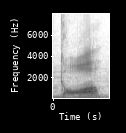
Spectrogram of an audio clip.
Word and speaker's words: Gau: So, his name I believe is Gao. That's how you pronounce it. But some people say it's Gau. And I think I think it's supposed to be Gao, but again, no one pronounced the names of the characters back in the day. So, I can't be 100% sure, but I'm almost positive it's Gao.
